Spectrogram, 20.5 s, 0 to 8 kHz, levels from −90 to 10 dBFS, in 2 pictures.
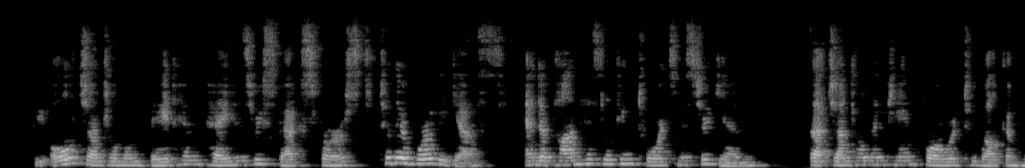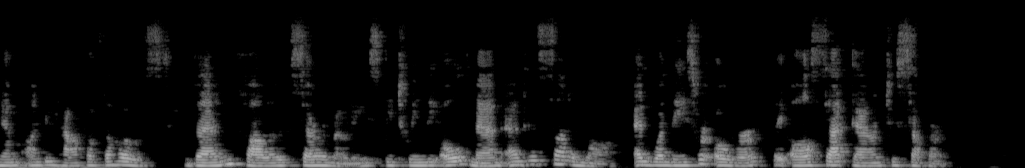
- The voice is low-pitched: No, medium, 155 Hz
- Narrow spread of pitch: No, average, 3.8 semitones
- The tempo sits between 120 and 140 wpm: No, average, 160 wpm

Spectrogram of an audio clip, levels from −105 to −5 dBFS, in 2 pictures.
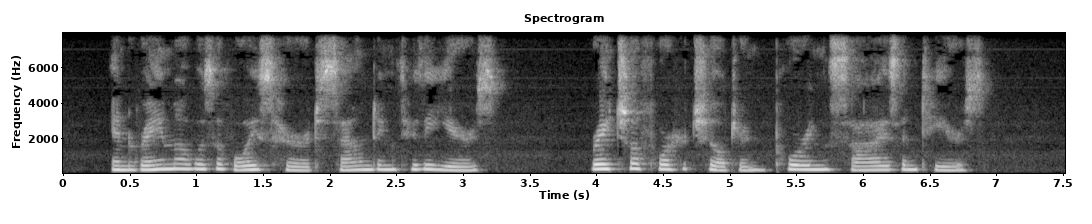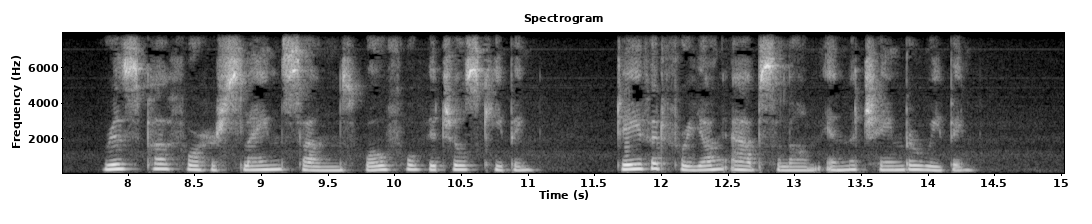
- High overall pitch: Yes, high, 235 Hz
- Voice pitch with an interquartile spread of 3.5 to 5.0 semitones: No, average, 2.8 semitones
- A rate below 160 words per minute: Yes, average, 145 wpm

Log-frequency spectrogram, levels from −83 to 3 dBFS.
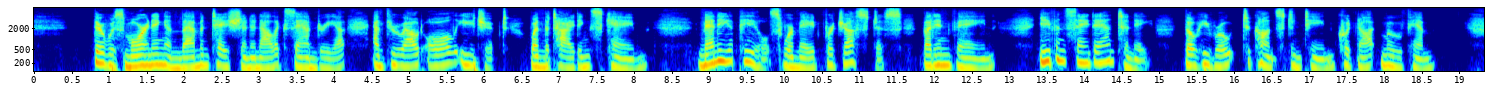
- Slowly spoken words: Yes, slow, 110 wpm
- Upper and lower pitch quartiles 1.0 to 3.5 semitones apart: No, average, 3.9 semitones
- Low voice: No, medium, 165 Hz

